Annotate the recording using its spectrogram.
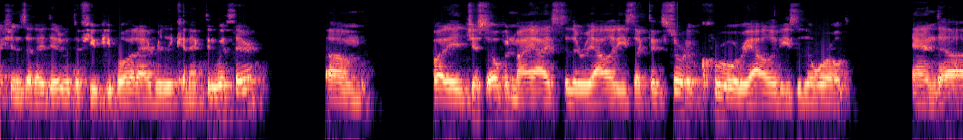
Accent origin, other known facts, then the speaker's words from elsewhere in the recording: Miami, Florida, United States; growing up in Miami for a lot of my life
